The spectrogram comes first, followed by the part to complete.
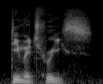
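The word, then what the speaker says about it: Dimitrescu: and of course domiteresque i can't believe eurogamer said that capcom said that the official pronunciation is dematrice when ethan says it's domitress anyway um there's different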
